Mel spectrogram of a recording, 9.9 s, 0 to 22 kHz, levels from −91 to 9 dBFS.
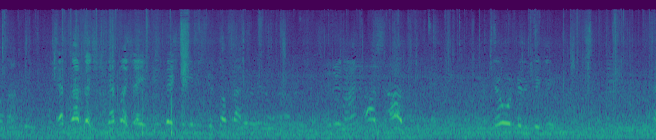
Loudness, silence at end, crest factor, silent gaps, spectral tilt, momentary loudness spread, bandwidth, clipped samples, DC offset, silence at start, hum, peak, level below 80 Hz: -31 LUFS; 0 s; 18 dB; none; -4.5 dB/octave; 9 LU; 17 kHz; under 0.1%; under 0.1%; 0 s; none; -12 dBFS; -50 dBFS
